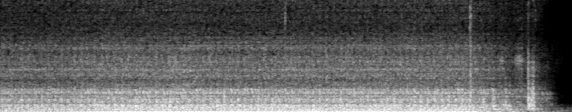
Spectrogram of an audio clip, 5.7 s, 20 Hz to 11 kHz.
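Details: 2012 Suzuki Burgman scooter: steady fairly regular knocking, roughly three or four per second, over engine drone under acceleration, then fading; cause unknown.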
